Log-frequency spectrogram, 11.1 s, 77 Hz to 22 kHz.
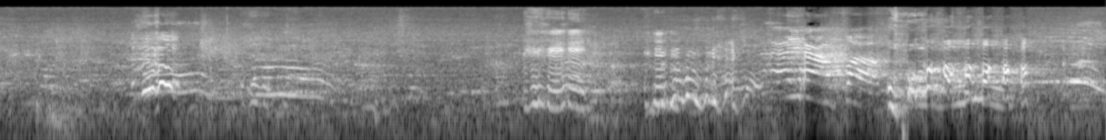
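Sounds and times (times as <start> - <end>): girl vocalizing and laughing: 1.3 - 3.4, 8.9 - 11.0
child squealing: 1.4 - 3.4, 10.6 - 11.0.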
